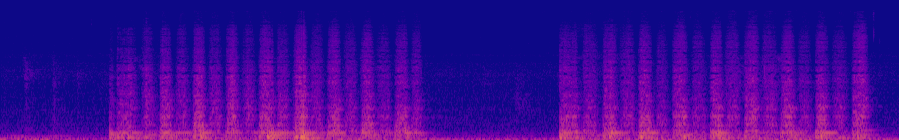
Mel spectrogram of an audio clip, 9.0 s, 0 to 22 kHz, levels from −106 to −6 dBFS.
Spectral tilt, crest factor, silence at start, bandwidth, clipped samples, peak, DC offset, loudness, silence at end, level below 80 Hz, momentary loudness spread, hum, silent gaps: -6.5 dB/octave; 24 dB; 0 s; 16 kHz; under 0.1%; -34 dBFS; under 0.1%; -57 LUFS; 0 s; -64 dBFS; 9 LU; none; none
